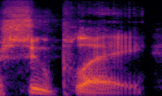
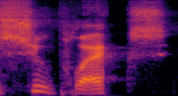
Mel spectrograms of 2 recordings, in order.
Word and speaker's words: suplex: a question for you is it suplex or sup play I watched the Greg Valentine match from 84 and solely kept calling it a sup play when did it change it is suplex he was pronouncing it in the the French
